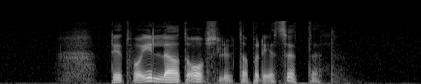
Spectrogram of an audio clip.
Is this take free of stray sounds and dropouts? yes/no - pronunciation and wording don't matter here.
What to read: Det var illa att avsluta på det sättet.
yes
